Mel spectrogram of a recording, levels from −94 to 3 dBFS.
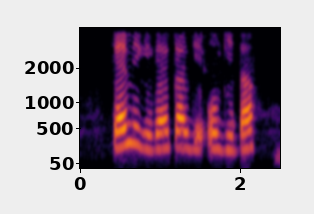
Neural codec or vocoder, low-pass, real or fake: codec, 16 kHz, 8 kbps, FreqCodec, larger model; 3.6 kHz; fake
